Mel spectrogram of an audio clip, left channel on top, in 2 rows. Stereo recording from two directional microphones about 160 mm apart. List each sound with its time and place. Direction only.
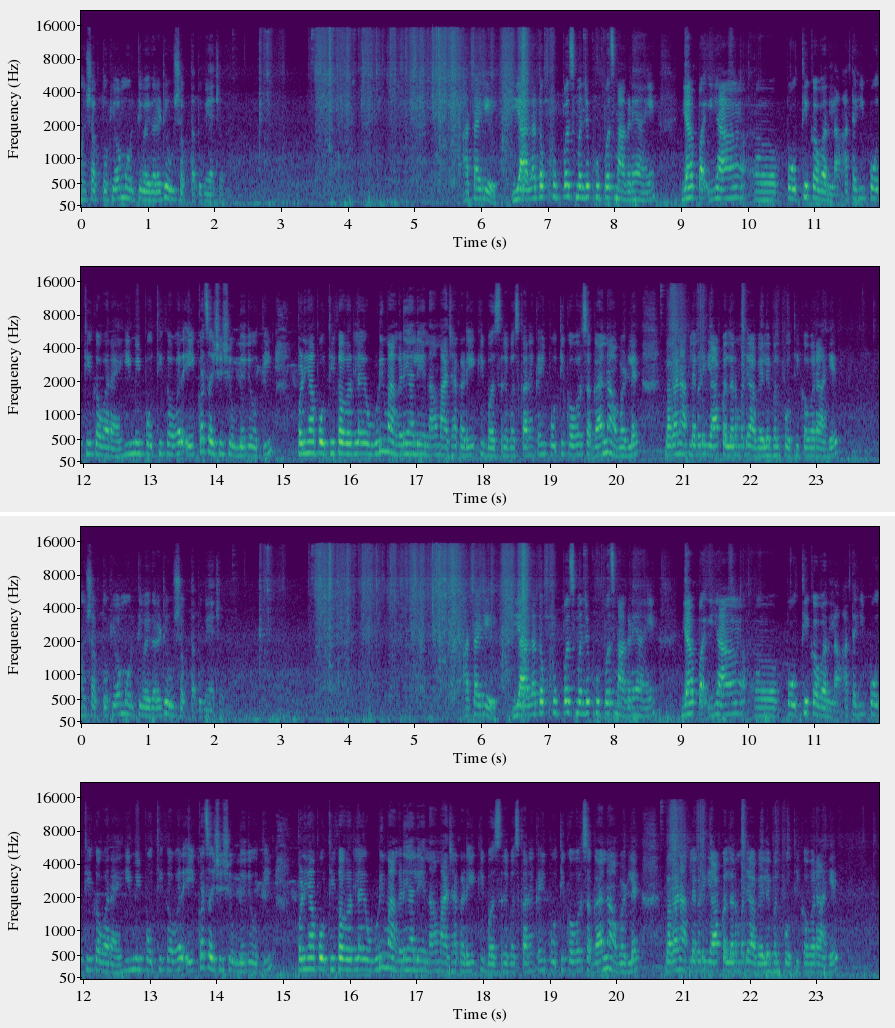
0.1 s a woman's voice: 50° left (ahead or behind)
5.8 s a woman's voice: 55° left (ahead or behind)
